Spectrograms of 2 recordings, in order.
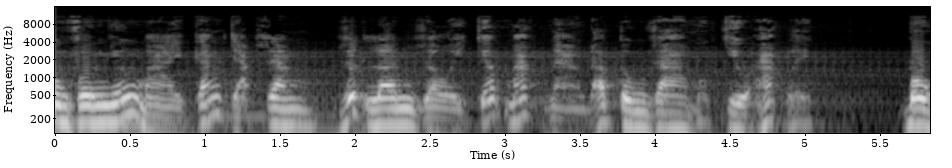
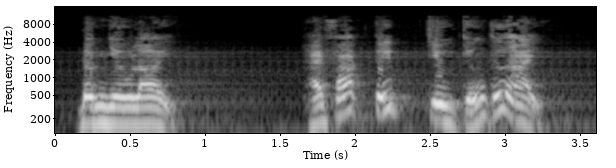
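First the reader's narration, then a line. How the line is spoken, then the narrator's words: Angry shout. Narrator (Vietnamese): Hà Thái Ngọc quát mắt giận dữ nói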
